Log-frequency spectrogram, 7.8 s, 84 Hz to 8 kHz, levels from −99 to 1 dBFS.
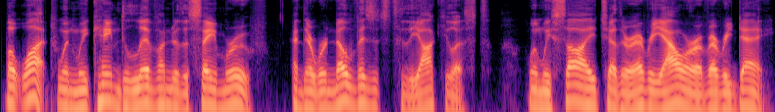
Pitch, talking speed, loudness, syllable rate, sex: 100 Hz, 225 wpm, -20 LUFS, 5.7 syllables/s, male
